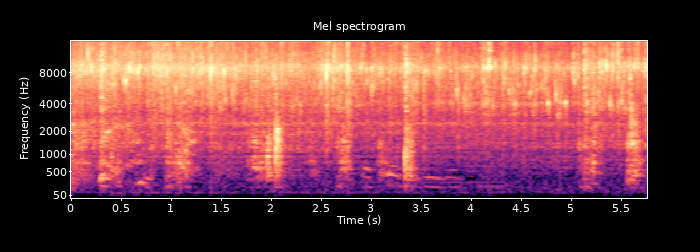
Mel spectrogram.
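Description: Onions, garlic and dried red chillies sizzling in hot oil in a metal kadhai, with a steel ladle scraping and clinking against the pan as they are stirred.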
